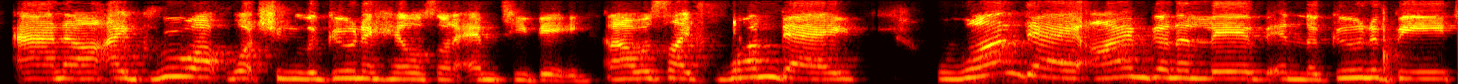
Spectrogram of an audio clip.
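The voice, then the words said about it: English accent. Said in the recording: “I'm from England. My accent gives that away.”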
